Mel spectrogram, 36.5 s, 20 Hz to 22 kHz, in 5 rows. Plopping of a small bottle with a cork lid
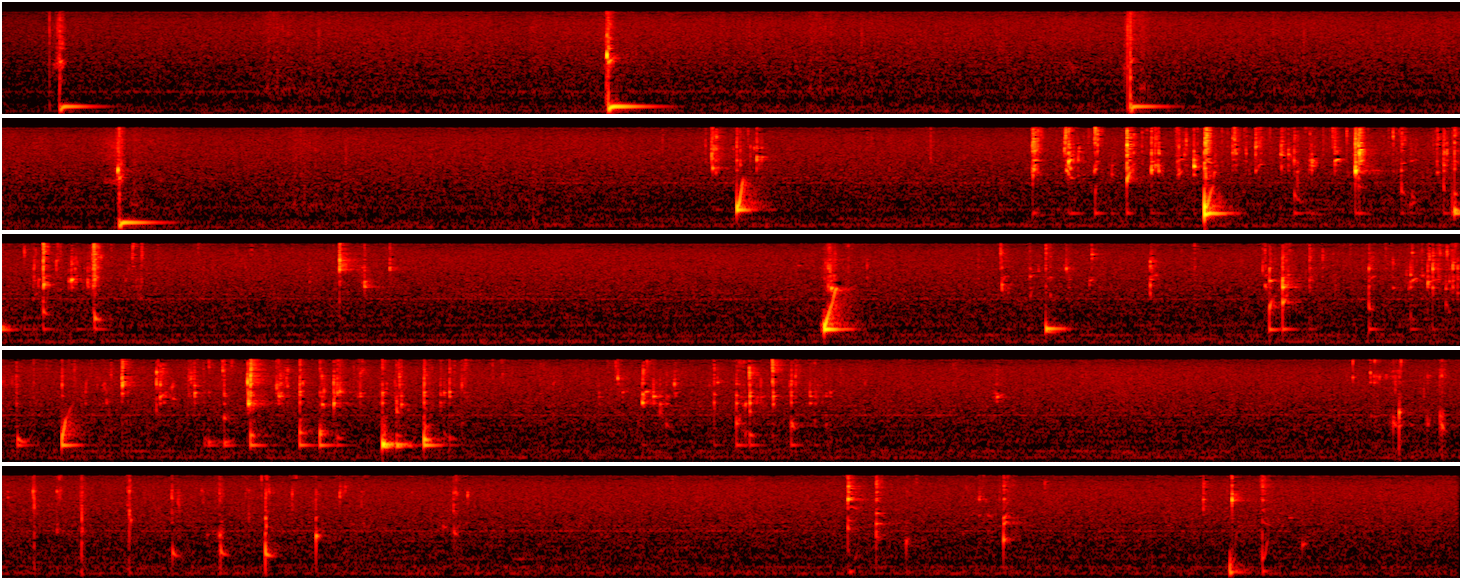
3.0s 3.3s, 7.8s 8.1s

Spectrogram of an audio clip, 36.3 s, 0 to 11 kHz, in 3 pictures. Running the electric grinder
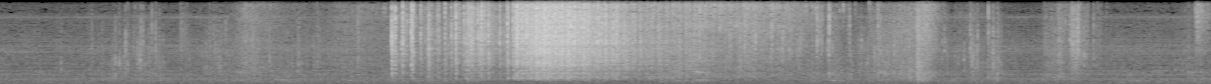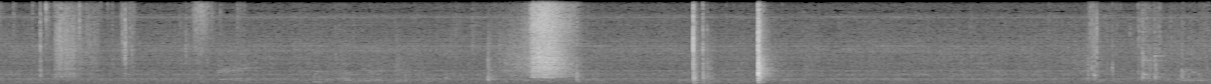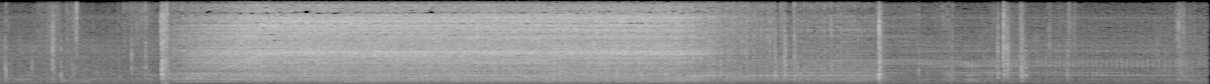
3.9s 8.7s, 25.9s 33.2s

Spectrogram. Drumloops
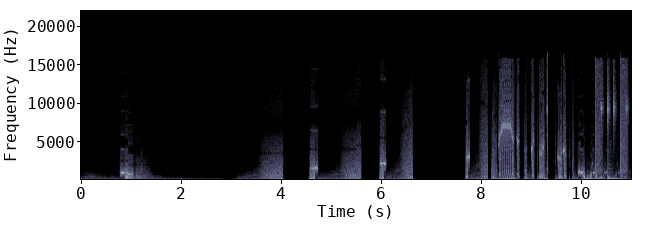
9.8s 11.0s

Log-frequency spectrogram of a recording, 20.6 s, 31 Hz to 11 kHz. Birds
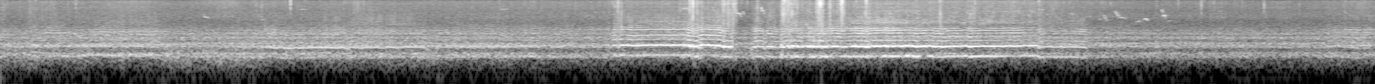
2.9s 4.8s, 7.0s 18.6s

